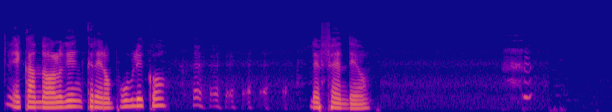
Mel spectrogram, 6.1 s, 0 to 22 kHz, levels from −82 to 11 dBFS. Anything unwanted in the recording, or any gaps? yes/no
yes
